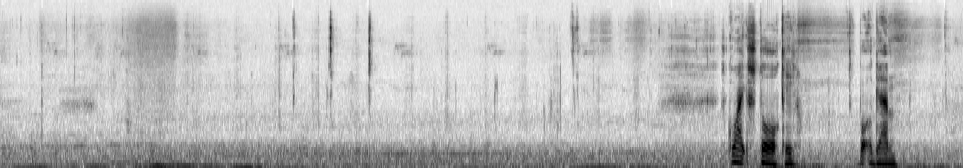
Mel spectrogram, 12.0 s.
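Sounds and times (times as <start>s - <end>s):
person chewing: 2.2s - 8.4s, 11.3s - 12.0s
stems clicking when bitten: 2.9s - 7.4s.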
